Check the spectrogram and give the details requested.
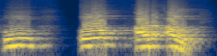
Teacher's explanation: ये सभी स्वर जो है पशु स्वर यानी जीभ का पिछला हिस्सा जो है इस्तेमाल इसमें किया जाता है।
